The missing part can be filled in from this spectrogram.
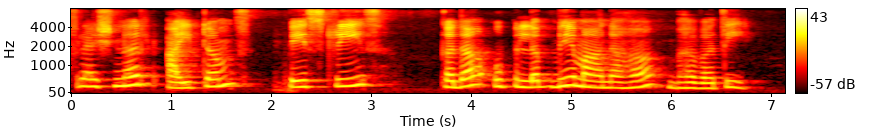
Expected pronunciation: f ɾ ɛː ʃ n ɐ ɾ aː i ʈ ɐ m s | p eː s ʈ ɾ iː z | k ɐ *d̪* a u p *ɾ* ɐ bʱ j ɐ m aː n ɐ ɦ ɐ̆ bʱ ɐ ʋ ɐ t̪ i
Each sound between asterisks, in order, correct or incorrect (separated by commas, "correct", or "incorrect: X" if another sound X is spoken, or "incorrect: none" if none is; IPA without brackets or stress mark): correct, incorrect: l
